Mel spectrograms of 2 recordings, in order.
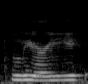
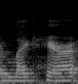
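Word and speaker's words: Laoghaire: I read it, even though you read it phonetically. But that's in there, which is very helpful, especially for characters' names, right? Leary is the one that comes to mind, or Leghair, as some people call her.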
